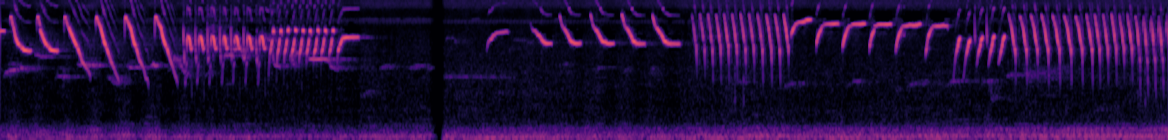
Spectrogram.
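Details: Stimulating canary song for idle birds: swooping downslurs and a buzzy rattle, a short pause, then upslurred whistles and long dense trills, over continuous low-pitched noise.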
